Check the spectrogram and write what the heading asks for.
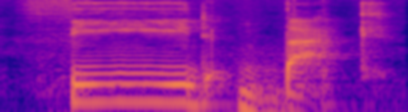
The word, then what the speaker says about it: feedback: We've got feedback. Okay. Feedback with a strong syllable is the first one.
